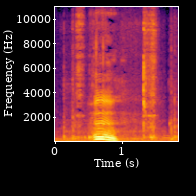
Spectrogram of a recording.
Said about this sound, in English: Excuse me. I just had to take a drink of my water.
